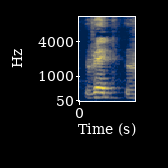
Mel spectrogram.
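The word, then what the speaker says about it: read: रेड की spelling और रेड की स्पेलिंग एक ही है आर ई ए डी लेकिन इसे हम प्रोनंसिएशन में डिफर कर देते हैं रीड फर्स्ट फॉर्म है रेड सेकंड फॉर्म है और रेड ही थर्ड फॉर्म है यह आपको फॉर्म्स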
